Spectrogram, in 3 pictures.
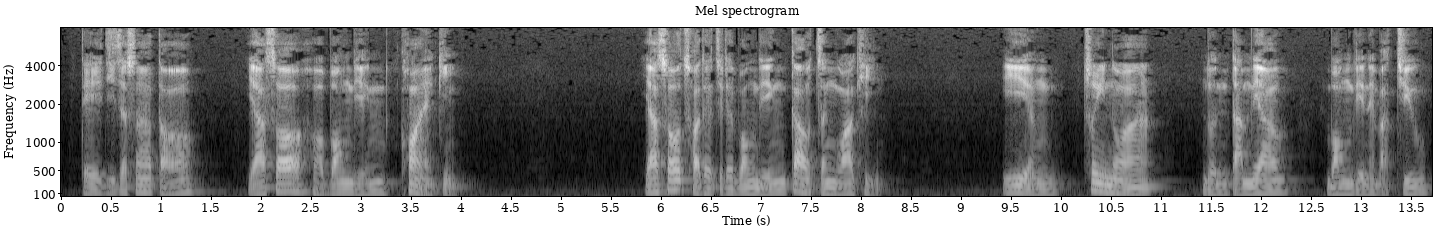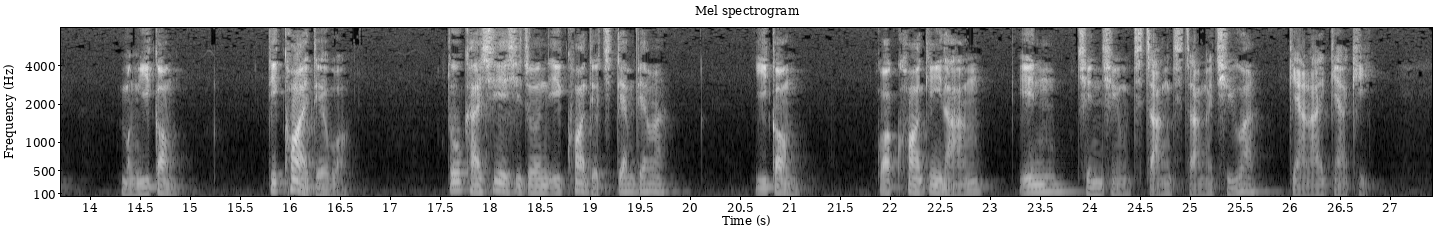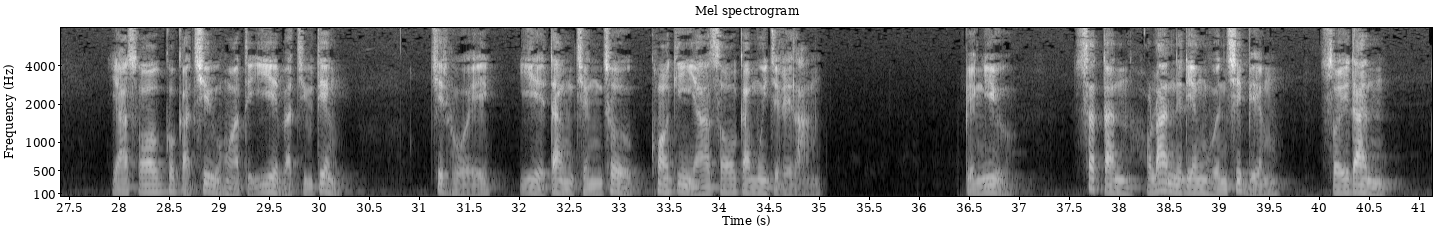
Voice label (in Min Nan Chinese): taiwanese, drama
